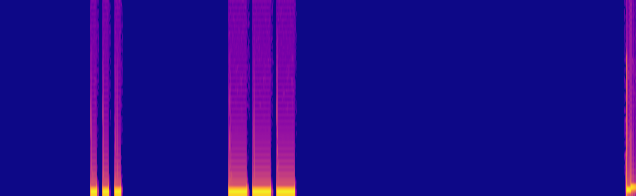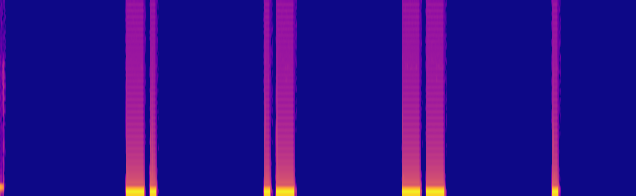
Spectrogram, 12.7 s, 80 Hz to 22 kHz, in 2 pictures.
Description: Morse code, heard as a keyed tone, about 20 wpm, spaced as for 7 wpm, 700 Hz. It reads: SO NAME
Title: 6x Character Spacing - Top 300 Words - 20wpm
